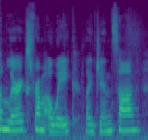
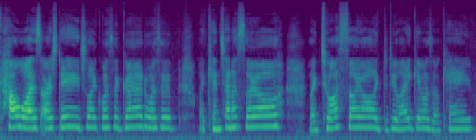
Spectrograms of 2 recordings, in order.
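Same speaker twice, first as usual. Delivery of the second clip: higher-pitched, eager string of questions; 6 semitones higher, faster than usual. Retold or imitated. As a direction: imitate an idol seeking the crowd's approval. Acts [name] eagerly asking the audience.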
